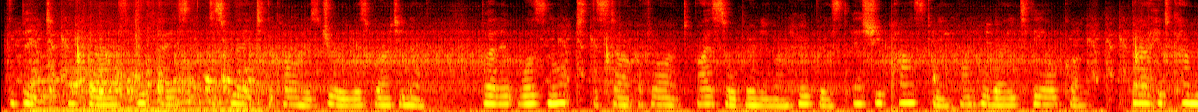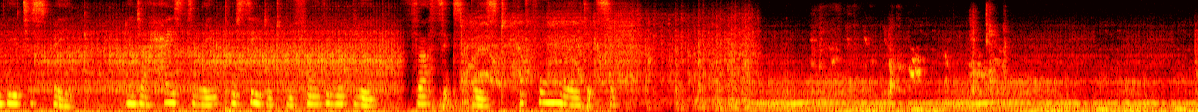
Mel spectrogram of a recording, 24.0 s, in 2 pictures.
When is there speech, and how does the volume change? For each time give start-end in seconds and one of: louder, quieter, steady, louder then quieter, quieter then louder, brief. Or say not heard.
0.0-18.1 steady.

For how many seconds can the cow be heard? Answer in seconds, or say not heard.
not heard.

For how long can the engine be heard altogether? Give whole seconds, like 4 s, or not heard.
24 s.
